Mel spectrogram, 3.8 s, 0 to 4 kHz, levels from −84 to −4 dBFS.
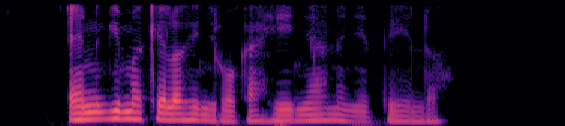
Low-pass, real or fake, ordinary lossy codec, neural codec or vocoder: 3.6 kHz; real; none; none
